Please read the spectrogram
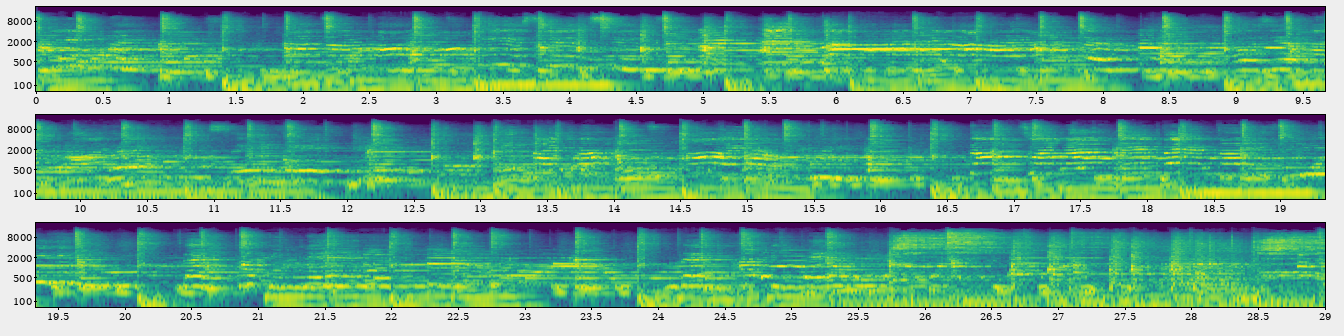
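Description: Live reggae band playing: a deep bass line in repeating phrases, drum kit and electric guitar, with a woman singing into a microphone.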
